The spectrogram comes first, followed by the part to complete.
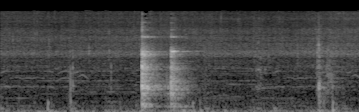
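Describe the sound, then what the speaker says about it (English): Cauliflower lands in a hot pan already frying bacon, garlic and ginger, with sizzling, a few sharp utensil clinks and stirring scrapes against the pan. "Got our garlic, our ginger, our bacon, the whites of our green onions, and now we will add our cauliflower."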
